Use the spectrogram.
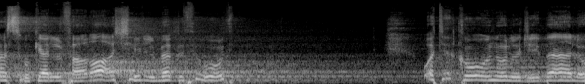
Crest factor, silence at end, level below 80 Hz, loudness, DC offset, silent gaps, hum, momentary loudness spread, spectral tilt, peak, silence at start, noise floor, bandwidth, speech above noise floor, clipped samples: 18 dB; 0 s; -44 dBFS; -20 LUFS; under 0.1%; none; none; 21 LU; -4.5 dB/octave; -4 dBFS; 0 s; -40 dBFS; over 20 kHz; 21 dB; under 0.1%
